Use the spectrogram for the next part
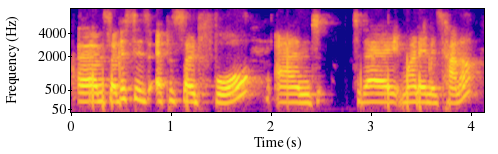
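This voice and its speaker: Hosting a casual live online panel by video call, a volunteer science event presenter talks in a chatty, conversational style. She has a mid-range, slightly mellow voice at a normal speed, and the call audio is dull and lo-fi.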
